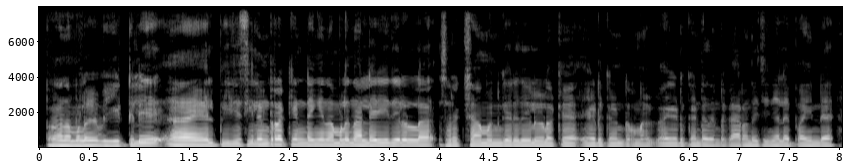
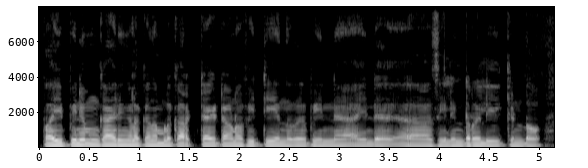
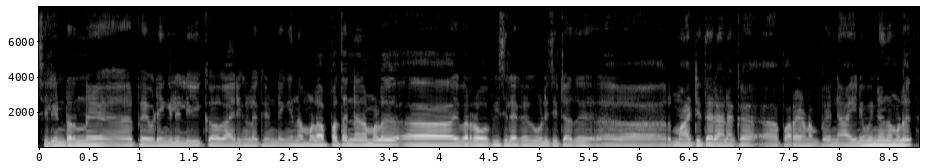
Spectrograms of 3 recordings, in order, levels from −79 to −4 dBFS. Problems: none marked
